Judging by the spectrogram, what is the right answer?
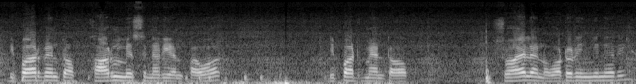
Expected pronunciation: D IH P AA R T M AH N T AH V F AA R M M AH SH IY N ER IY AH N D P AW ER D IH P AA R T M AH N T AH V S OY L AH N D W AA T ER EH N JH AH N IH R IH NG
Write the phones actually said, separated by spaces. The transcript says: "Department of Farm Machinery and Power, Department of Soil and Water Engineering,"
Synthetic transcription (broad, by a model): D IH P AA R T M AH N T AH P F AA R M M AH S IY N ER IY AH N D P AW ER D IH P AA R T M AH N T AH P S OY L AH N D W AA T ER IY N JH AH N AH R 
